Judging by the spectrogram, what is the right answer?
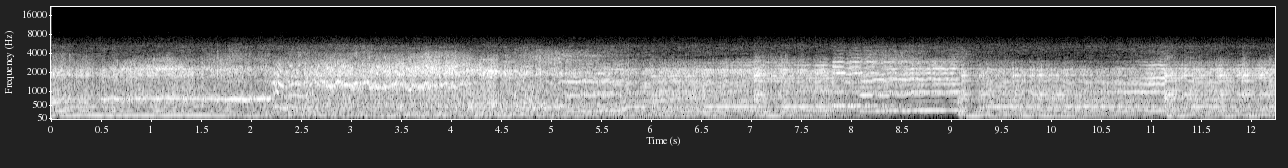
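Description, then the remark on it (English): A car swerves off the road to avoid a truck: a loud, sustained roar of engine and tires with shifting screeching tones, lasting several seconds with no voices. “That truck! Turn the wheel! Go off the road!”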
